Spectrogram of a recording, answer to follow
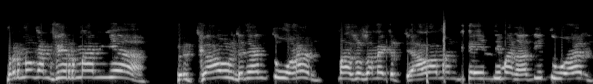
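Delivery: high, urgent exhortation; preaching at full force. Real, not acted. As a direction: scold and urge the congregation, pitched high. (khotbah menggebu-gebu, nada tinggi)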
